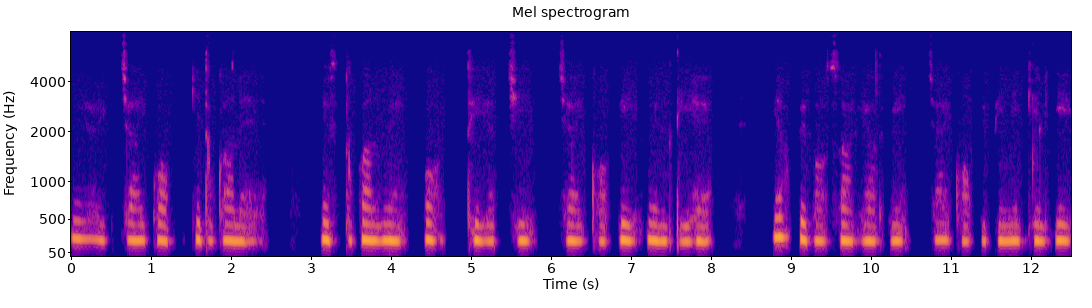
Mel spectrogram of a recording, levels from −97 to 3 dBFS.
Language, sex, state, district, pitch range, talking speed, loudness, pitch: Hindi, female, Bihar, Supaul, 205-220 Hz, 120 wpm, -29 LUFS, 210 Hz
